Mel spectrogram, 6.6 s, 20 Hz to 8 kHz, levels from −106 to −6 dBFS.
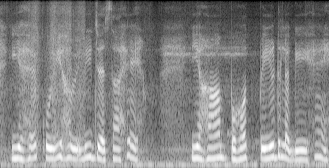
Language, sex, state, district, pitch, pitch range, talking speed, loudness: Hindi, female, Rajasthan, Jaipur, 190 Hz, 170-205 Hz, 90 wpm, -14 LUFS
